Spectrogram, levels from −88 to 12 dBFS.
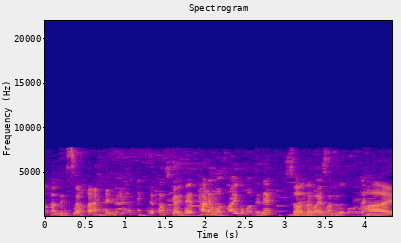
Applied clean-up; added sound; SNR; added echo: classical method log-MMSE.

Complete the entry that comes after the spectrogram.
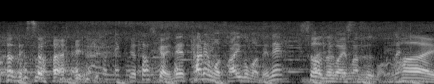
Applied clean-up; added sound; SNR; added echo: none; none; none; none.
